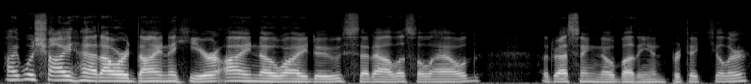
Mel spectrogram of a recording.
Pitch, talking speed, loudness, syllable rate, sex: 140 Hz, 145 wpm, -17 LUFS, 4.4 syllables/s, male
